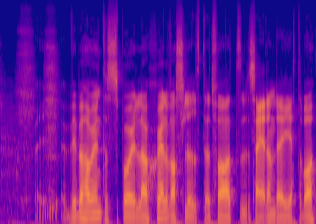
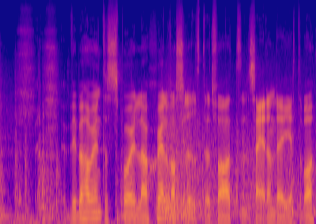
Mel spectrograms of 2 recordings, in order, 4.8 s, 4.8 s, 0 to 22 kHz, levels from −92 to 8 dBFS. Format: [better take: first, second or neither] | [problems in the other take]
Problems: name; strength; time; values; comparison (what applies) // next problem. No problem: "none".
first | rain or running water; noticeable; throughout; 10 dB below the speech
